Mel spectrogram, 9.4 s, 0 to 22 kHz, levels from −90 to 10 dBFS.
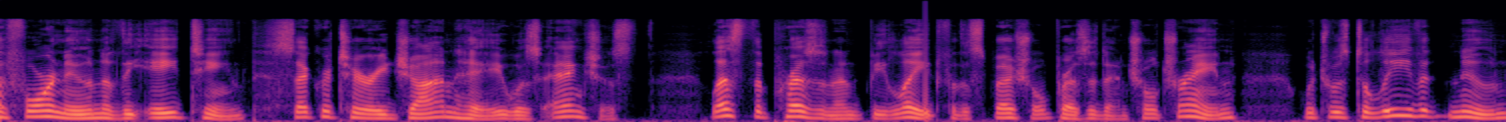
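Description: At 5.77 to 5.79 s, chunks out of order: a 10 ms chunk of the speech was delivered or written one chunk late, so it plays after the chunk that should have followed it. No audio is missing, but the two 10 ms pieces swap places, leaving three hard joins where the waveform jumps. The result is a very brief jumbled flicker in the speech.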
